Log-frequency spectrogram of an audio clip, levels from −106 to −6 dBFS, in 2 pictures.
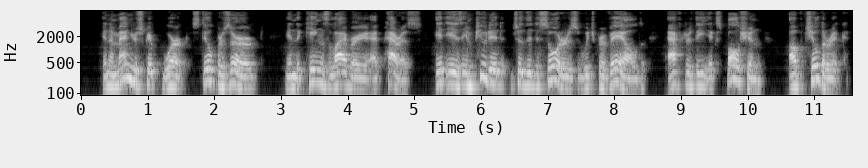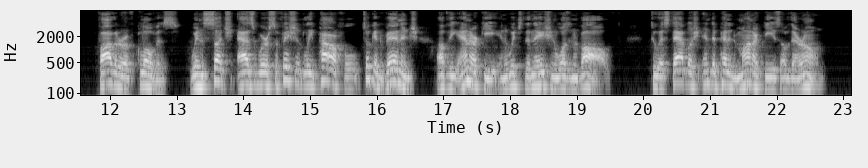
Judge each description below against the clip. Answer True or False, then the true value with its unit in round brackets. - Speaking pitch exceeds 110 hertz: True (140 Hz)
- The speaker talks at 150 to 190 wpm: False (135 wpm)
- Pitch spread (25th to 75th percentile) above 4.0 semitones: True (4.4 semitones)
